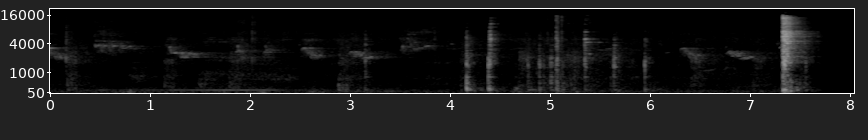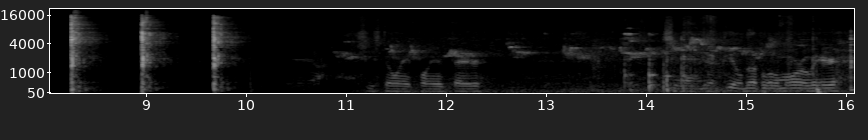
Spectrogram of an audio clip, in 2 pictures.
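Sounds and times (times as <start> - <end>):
birds chirping: 0.0 - 7.6, 10.4 - 16.0
sharp metal strikes: 7.3 - 10.0.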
